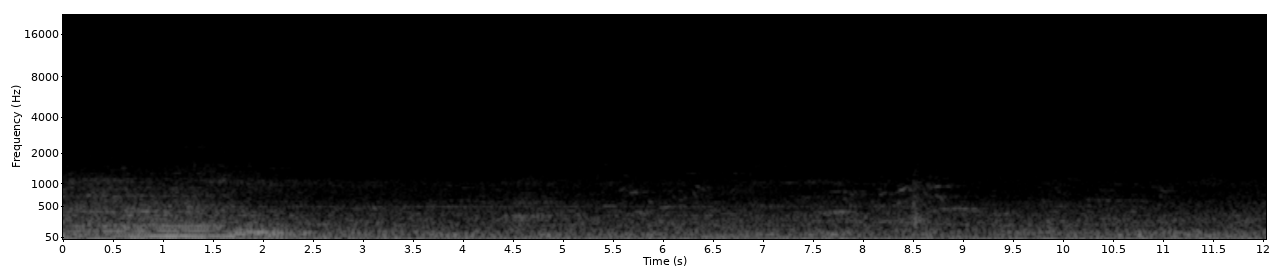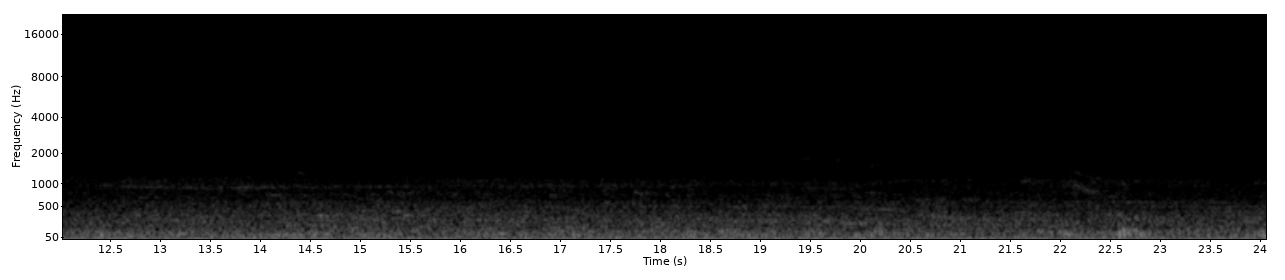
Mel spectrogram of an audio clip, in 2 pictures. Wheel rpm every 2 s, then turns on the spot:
0, 0, 0, 0, 0, 0, 0, 0, 0, 0, 0, 0.
none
